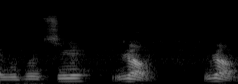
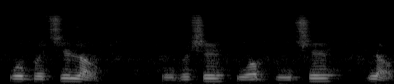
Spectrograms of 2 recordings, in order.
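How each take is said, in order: First: "我不吃肉" slow, careful mainland tone on "肉". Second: Taiwanese way. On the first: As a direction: work the tone of "肉" mainland style. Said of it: "trying to get the tone right". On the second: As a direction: read "我不吃肉" as learned in Taiwan. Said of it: "what I'm used to saying is". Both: Shown as a demonstration.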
